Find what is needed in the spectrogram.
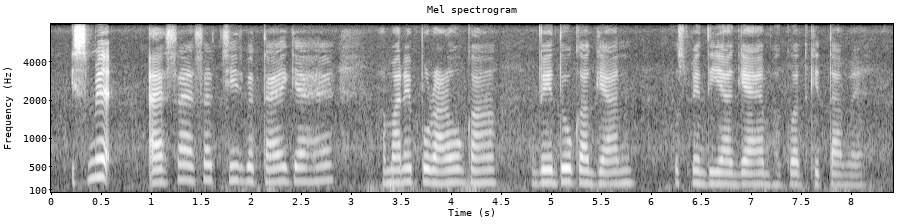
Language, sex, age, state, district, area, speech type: Hindi, female, 30-45, Uttar Pradesh, Sonbhadra, rural, spontaneous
